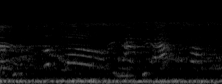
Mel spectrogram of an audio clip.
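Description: Children's voices, with short high calls and shouts, as they play in the water, over a steady low background noise.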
